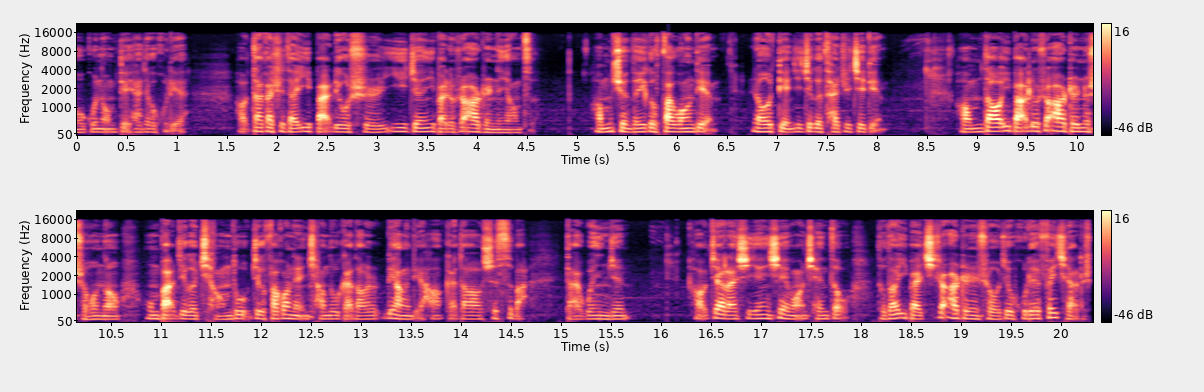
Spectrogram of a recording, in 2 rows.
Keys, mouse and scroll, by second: 0.7 click, 4.3 click, 6.2 click, 11.6-12.8 drag, 13.0 click, 14.5 click, 17.1-18.9 drag, 19.4 click.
